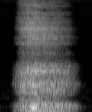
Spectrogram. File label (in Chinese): 语气词 难过; 灵魂潮汐克拉丽斯技能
